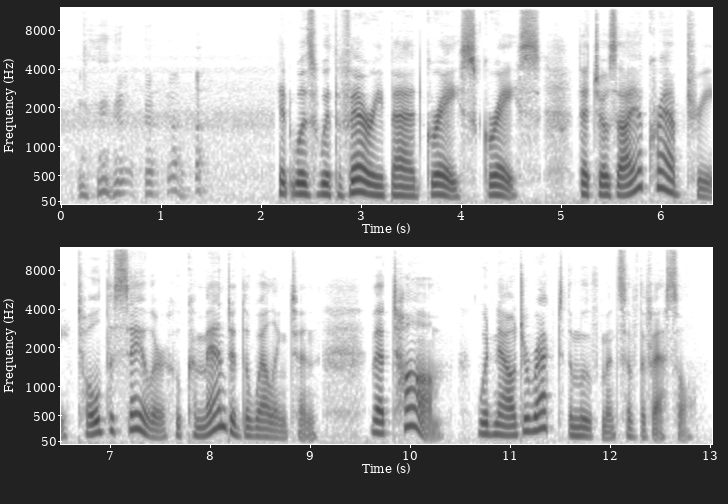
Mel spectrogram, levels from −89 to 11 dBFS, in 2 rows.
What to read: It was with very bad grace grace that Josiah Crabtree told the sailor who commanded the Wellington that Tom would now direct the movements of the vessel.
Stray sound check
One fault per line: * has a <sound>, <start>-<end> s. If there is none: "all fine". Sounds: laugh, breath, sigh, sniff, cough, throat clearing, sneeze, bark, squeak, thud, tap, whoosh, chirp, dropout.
* has a laugh, 0.2-1.7 s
